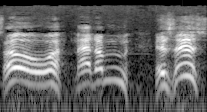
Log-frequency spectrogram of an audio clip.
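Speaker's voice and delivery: very slow, very high, booming, drawn-out voice. Retelling how you answered a matronly voice in the ladies' room, booming back. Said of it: "I boom back".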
